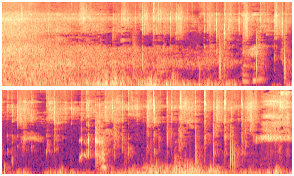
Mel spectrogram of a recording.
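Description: Footsteps on a paved walkway, heard as a run of short clicks in the second half, over a low rumble of wind on the phone's microphone.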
